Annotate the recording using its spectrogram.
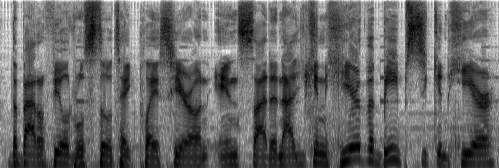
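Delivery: hyped play-by-play caster voice; esports caster. Acted. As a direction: announce it like a live caster. Casts the next series.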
